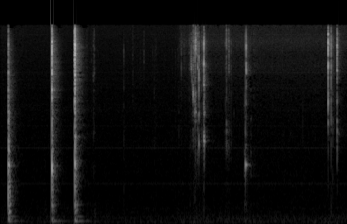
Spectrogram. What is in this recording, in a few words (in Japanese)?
egg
